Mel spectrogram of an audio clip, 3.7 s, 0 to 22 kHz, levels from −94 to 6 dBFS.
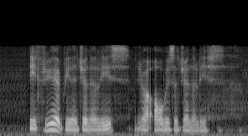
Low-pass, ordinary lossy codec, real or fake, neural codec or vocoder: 5.4 kHz; none; fake; autoencoder, 22.05 kHz, a latent of 192 numbers a frame, VITS, trained on many speakers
